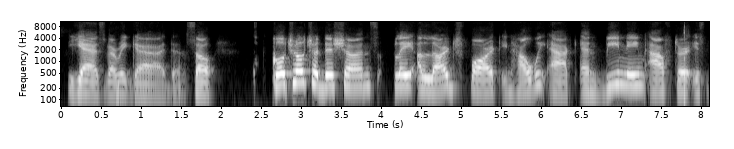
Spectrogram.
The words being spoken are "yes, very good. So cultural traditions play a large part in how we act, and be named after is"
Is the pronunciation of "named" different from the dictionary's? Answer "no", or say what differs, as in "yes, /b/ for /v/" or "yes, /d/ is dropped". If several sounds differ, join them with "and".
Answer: yes, /d/ is dropped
